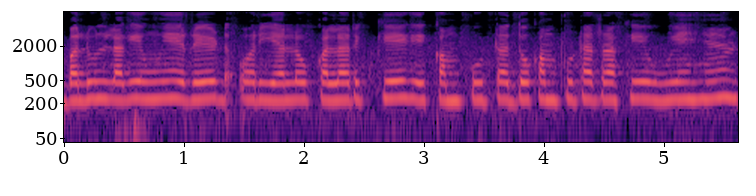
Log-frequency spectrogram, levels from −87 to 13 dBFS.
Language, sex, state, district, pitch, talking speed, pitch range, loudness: Hindi, female, Uttar Pradesh, Hamirpur, 235 Hz, 170 wpm, 230-240 Hz, -27 LUFS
